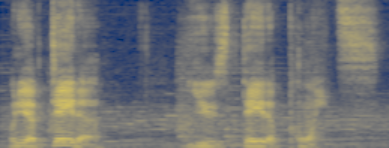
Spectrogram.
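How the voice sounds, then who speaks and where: This middle-aged chemistry professor has a medium-pitched, expressive voice and speaks slowly over faint background music. He talks through a screen-recorded lab tutorial in a loose, rambling, self-deprecating way, sounding increasingly worn out.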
